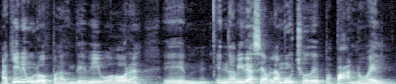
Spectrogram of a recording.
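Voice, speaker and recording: A man's voice: fairly low pitch, moderate pace, warm tone. A middle-aged man from Colombia with a Colombian Spanish accent, preaching a sermon in a church in an earnest, questioning way that builds to emphatic repetitions. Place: church sanctuary.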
